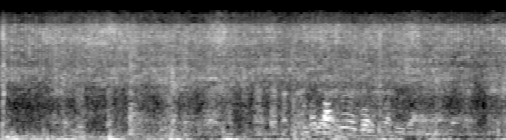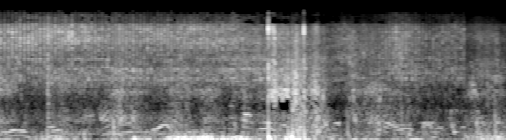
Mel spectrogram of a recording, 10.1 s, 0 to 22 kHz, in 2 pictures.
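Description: Trek Remedy 8 mountain bike rolling along a dirt trail, heard from a helmet-mounted camera as a steady rush of tyre and wind noise. A few louder knocks and rumbles from the bike come about eight seconds in.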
